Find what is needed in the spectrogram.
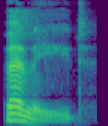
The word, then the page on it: bellied: British English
